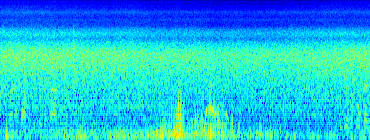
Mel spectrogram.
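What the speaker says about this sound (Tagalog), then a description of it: "medyo kusuga dito sa bukid hangin wala ngay ulan" Strong wind sweeping across an open farm field, a steady broadband rush that swells louder in the middle and buffets the microphone, with a voice talking faintly at times.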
